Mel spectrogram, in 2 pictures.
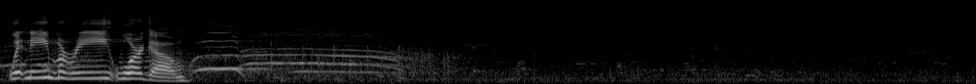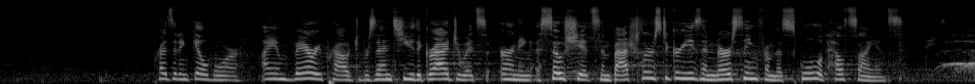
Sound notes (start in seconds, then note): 1.9 cheering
